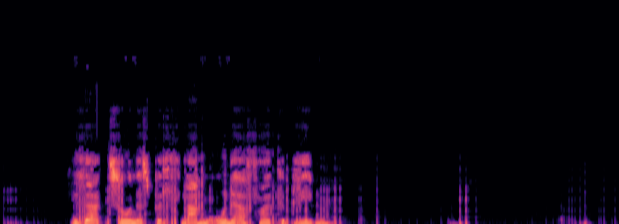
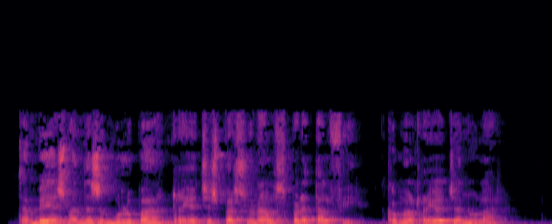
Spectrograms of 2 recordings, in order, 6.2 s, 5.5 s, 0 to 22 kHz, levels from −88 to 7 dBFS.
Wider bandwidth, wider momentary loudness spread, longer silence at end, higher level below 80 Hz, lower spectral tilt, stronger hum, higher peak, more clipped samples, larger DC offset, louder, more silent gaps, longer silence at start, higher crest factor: second, 7.8 kHz vs 11.5 kHz; first, 23 LU vs 11 LU; about the same, 0.35 s vs 0.45 s; about the same, -60 dBFS vs -60 dBFS; second, -3.5 dB/octave vs -5 dB/octave; neither; first, -6 dBFS vs -14 dBFS; neither; neither; first, -23 LUFS vs -31 LUFS; neither; first, 0.7 s vs 0.2 s; about the same, 22 dB vs 18 dB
